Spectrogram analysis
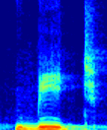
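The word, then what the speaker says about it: beat: हम क्या करते हैं बड़े ई की मात्रा से पढ़ते हैं जैसे कि बी ई ए टी इसे हम पढ़ेंगे बीट एच ई ए टी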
